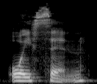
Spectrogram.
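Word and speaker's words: Oisín: said, "This must be Oisin." Liam asked me why I said it like that. I asked what he meant. He said it's pronounced like Oisin, like hoisin sauce without the H.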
